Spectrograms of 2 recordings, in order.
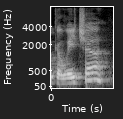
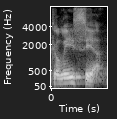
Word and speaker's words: Galicia: jerk yes correct : print Wow okay geo Goleta galicia galicia right all right this is the directorial debut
